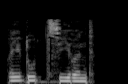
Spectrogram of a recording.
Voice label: "reduzierend", German; adjectives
